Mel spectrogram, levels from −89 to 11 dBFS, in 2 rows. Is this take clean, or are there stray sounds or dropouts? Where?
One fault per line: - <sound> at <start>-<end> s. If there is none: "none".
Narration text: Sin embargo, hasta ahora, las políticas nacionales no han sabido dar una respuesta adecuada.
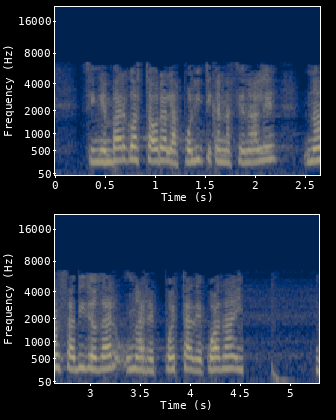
- thud at 4.8-5.1 s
